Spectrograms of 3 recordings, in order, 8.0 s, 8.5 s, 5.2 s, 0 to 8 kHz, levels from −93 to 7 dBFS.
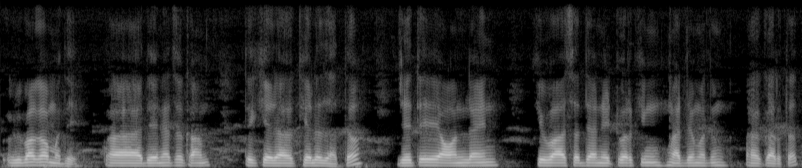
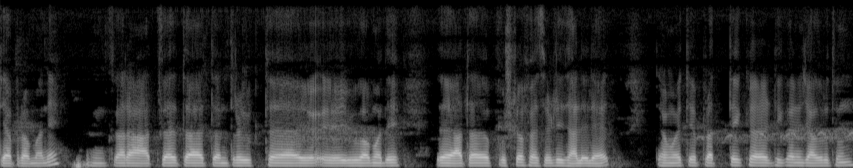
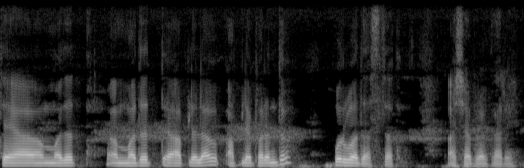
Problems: background sounds at intervals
